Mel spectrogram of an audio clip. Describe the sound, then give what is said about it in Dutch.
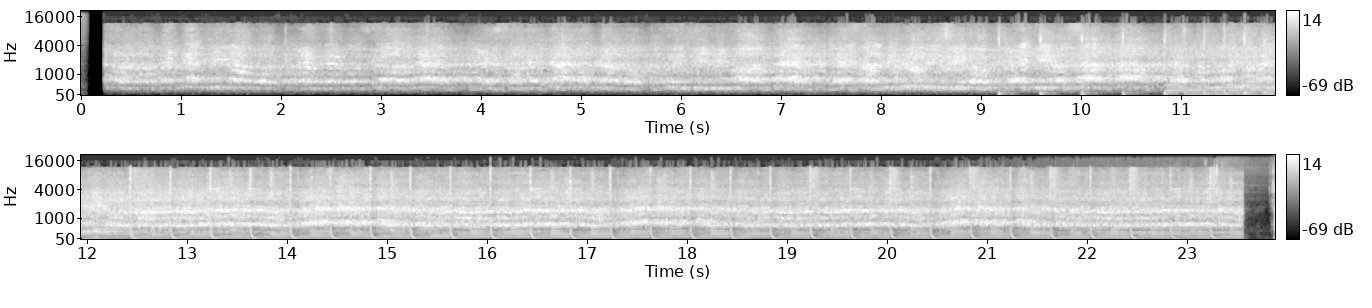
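A large crowd of football supporters chants an anti-Juventus song in unison, loud and continuous, with a steady pounding drum joining partway through and driving the rhythm until the end. “een beetje een anti-Juventus lied is dat een beetje.”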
